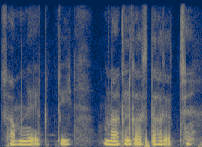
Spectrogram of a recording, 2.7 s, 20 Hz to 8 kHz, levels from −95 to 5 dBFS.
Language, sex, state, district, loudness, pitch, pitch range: Bengali, male, West Bengal, Cooch Behar, -17 LUFS, 180 Hz, 175-195 Hz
